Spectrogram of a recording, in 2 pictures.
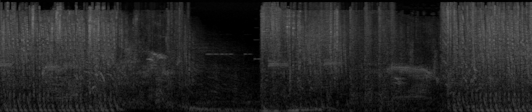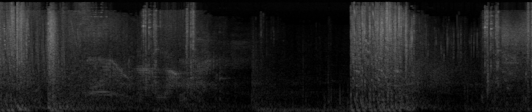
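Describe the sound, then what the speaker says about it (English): Garrus firing his weapon in Mass Effect Legendary Edition, bursts of gunfire and mechanical clatter repeating through a dense, noisy battle mix, with some faint talk beneath. "Oh, now he's shooting, okay."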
